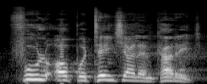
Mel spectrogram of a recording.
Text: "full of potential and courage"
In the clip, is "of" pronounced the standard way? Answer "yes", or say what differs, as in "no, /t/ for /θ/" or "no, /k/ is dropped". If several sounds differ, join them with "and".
no, /f/ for /v/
